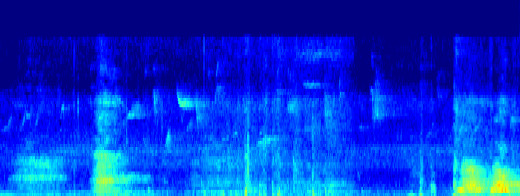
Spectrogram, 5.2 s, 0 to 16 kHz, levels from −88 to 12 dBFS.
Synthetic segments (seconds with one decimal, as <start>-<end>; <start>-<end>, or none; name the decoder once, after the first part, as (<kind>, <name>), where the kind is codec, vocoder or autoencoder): 4.0-5.2 (vocoder, Vocos)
